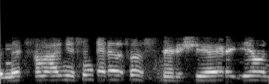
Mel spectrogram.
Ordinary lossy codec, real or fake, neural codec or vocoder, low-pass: AAC, 32 kbps; fake; codec, 16 kHz, 1 kbps, X-Codec, HuBERT features, trained on balanced general audio; 3.6 kHz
